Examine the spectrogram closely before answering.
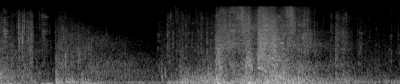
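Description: A burning bottle whooshes through the air.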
